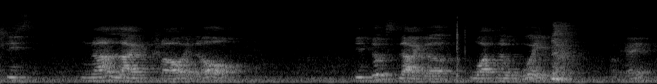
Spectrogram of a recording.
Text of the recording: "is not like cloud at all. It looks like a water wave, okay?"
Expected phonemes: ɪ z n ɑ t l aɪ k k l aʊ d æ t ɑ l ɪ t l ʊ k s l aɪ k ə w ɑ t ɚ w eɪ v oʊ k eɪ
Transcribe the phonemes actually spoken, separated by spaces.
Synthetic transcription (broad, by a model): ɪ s n ɑ t l aɪ k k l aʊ ɛ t ɑ l ɪ t l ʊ k s l aɪ k ə w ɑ t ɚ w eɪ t oʊ k eɪ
